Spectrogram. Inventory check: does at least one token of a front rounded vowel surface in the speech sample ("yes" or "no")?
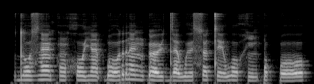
yes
